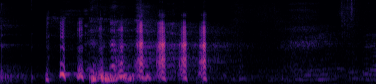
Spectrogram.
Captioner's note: laughing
